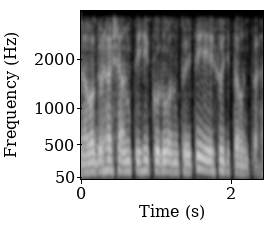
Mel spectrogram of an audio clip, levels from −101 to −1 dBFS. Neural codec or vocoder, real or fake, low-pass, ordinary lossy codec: codec, 16 kHz, 16 kbps, FunCodec, trained on Chinese and English, 50 frames a second; fake; 3.6 kHz; none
